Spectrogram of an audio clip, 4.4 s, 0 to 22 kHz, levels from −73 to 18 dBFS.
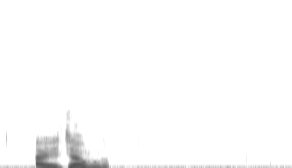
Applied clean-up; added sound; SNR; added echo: neural diffusion model UNIVERSE++.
